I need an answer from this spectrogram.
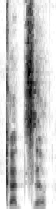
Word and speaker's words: Katze: और इसका प्रोनाउंसिएशन है काट्स, काट्स, दी कट्स।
